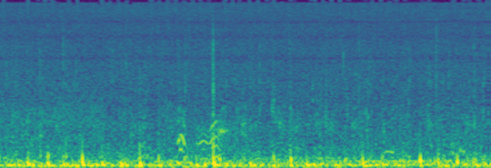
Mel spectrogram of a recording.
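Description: Near silence with faint, irregular hoofbeats of a ridden Tennessee Walking Horse moving at a walk.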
